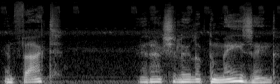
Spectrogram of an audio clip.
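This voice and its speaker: A man reading a visual novel aloud as a narrated story, giving the characters voices, in a relaxed, unhurried way. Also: lowish voice, slightly rough.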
